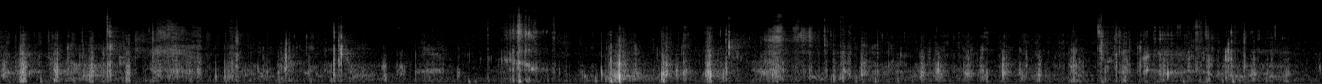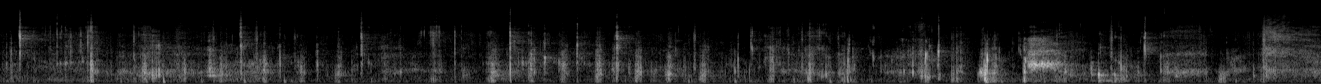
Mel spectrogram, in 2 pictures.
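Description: A young woman chews and smacks her lips loudly into a close microphone.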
